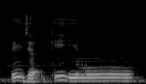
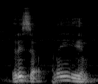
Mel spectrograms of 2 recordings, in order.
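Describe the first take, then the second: First: The final m is followed by a long u. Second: The word ends on a plain final m.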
